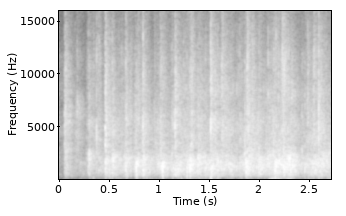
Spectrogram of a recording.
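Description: Sustained applause from an audience for everyone who attended the day's event, many hands clapping in a dense, steady wash of bright crackling claps that holds at an even, fairly loud level throughout, with no talking over it.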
